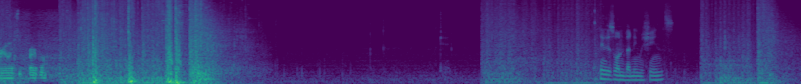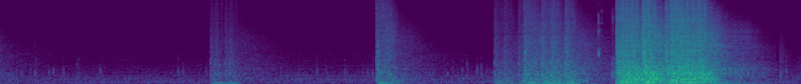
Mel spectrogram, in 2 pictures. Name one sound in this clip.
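Rapid rifle gunfire rings out in bursts.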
